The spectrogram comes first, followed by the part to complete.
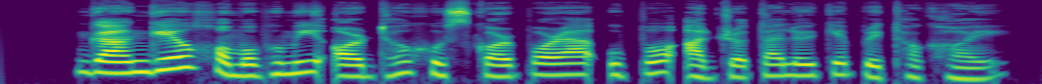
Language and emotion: Assamese, neutral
